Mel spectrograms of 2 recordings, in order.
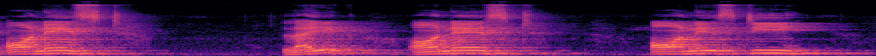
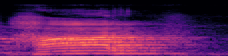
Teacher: few words in English which begins with H, but the sound of H is silent. Yes, like honest, honesty, are. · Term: silent H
